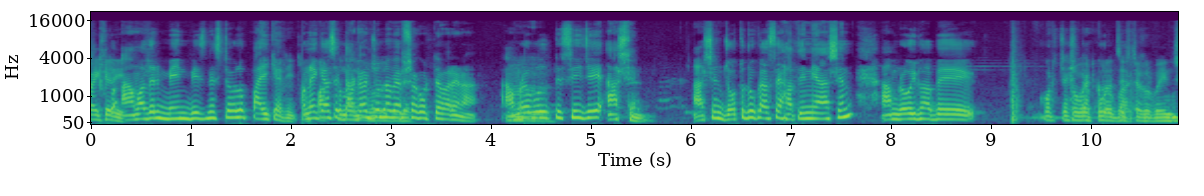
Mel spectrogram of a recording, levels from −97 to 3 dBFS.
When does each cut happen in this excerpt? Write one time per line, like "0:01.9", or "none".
0:02.1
